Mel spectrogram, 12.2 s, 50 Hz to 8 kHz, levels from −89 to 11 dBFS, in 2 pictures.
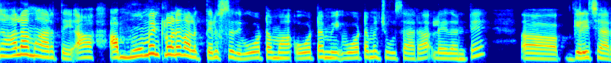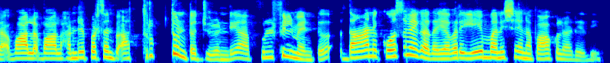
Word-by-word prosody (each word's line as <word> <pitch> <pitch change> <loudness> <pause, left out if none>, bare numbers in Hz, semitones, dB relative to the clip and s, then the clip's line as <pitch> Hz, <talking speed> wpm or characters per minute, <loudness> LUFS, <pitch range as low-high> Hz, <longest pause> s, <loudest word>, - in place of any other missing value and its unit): చాలా 310 +4 +6
మారుతాయి. 245 -7 0
ఆహ్, 245 +1 -1 0.2
ఆ - - +11
మూవ్‌మెంట్‌లోనే 350 +5 +6
వాళ్ళకి 270 -5 +2
తెలుస్తది. 240 -2 -2
ఓటమా, 230 -1 -1 0.2
ఓటమి 230 0 -1 0.2
ఓటమి 250 +2 -3
చూసారా, 215 -1 -5
లేదంటే 200 +5 -5 0.5
ఆహ్, 195 -3 +1 0.2
గెలిచారా? 220 -4 +3
వాళ్ళ 210 0 +3
వాళ్ళ 205 -1 +1
100% 235 +2 -2
ఆ - - -3 0.2
తృప్తి 310 +6 -4
ఉంటది 205 - -4
చూడండి, 175 +1 -8
ఆ - - -3
ఫుల్‌ఫిల్‌మెంట్ 235 - -4 0.3
దాని 270 +4 +3
కోసమే 320 +4 +3
కదా! 200 -3 -1
ఎవరు, 220 +2 0
ఏ - - +4
మనిషి 230 +2 0
అయినా 205 -4 -3
పాకులాడేది. 175 -6 -7
225 Hz, 150 wpm, -21 LUFS, 200-255 Hz, 0.5 s, ఆ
